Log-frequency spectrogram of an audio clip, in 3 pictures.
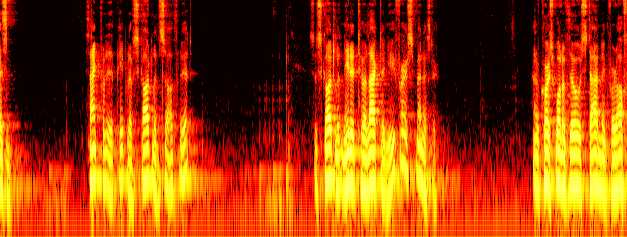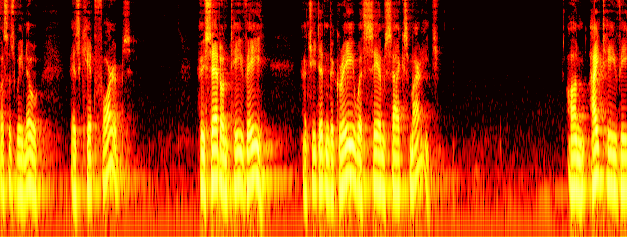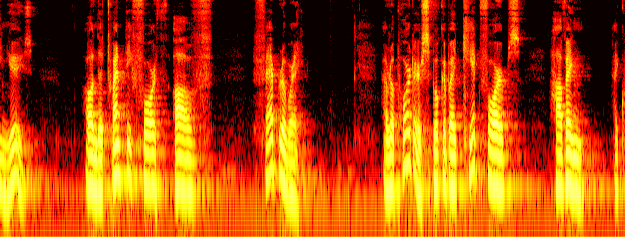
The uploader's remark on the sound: recorded at Templepatrick Reformed Church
